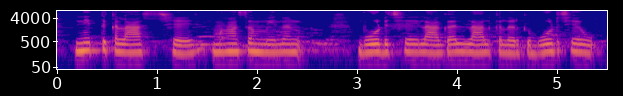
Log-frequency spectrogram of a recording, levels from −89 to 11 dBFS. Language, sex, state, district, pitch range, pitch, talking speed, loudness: Maithili, female, Bihar, Samastipur, 195-210 Hz, 200 Hz, 130 wpm, -32 LUFS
